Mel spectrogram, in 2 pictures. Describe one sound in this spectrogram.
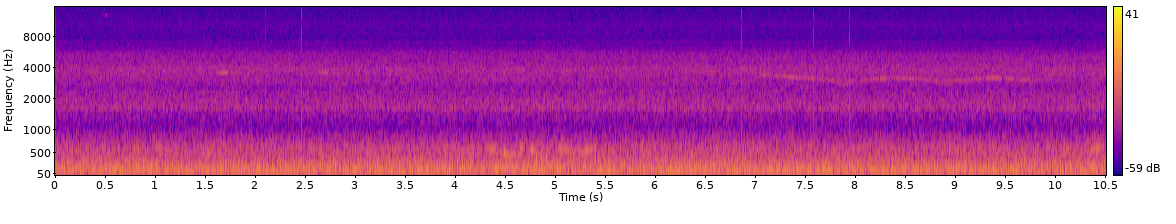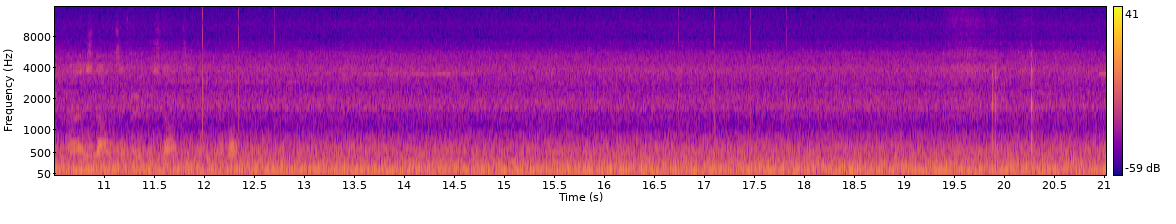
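Motorcycle engines idle and rumble steadily close by.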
